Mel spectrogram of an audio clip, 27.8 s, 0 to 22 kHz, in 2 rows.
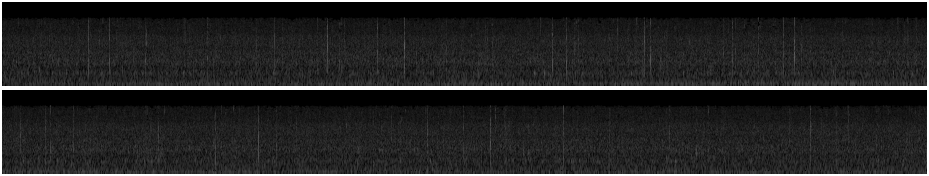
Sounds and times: medium stream 0:00.0 - 0:27.7

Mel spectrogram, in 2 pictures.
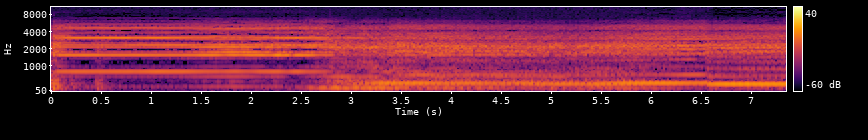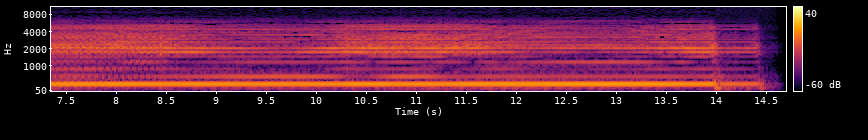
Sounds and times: Harmonic struck 0:00.0 - 0:07.7
Pitched feedback with mid-harmonic drones 0:00.0 - 0:14.4

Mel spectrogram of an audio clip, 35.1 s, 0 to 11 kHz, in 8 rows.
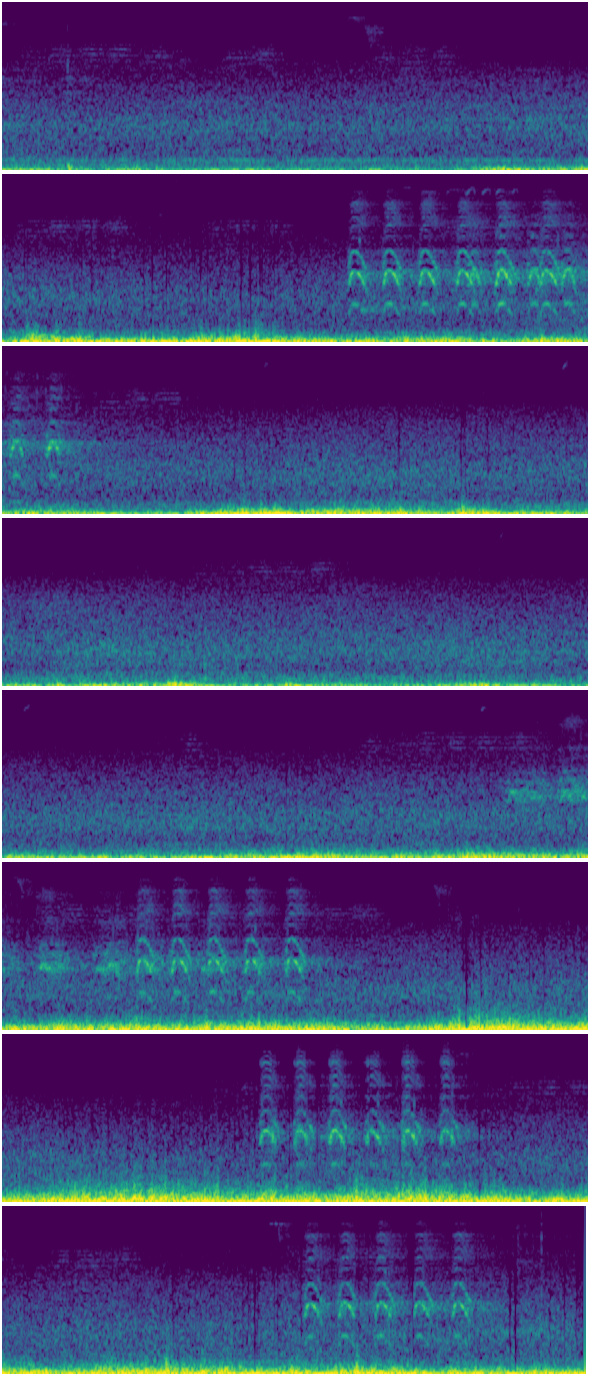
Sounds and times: distant traffic noise 0:00.0 - 0:26.9
wind 0:00.0 - 0:35.1
Crows Calling 0:07.0 - 0:10.2
Crows Calling 0:21.3 - 0:24.8
distant traffic noise 0:27.5 - 0:35.1
Crows Calling 0:28.3 - 0:30.0
Crows Calling 0:33.0 - 0:34.6

